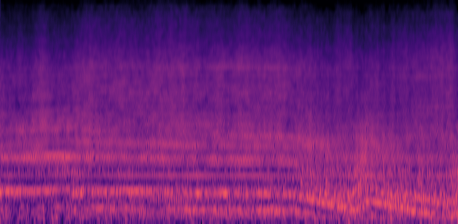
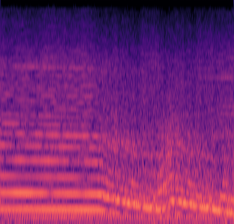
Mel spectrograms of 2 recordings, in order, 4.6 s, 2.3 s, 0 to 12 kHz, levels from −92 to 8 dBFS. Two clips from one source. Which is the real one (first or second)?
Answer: second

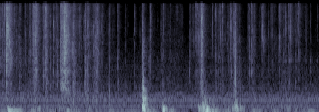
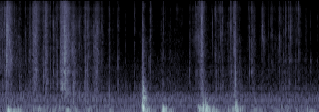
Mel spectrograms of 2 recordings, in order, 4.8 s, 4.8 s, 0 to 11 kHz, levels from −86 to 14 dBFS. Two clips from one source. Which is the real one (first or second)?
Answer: first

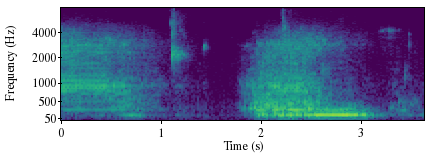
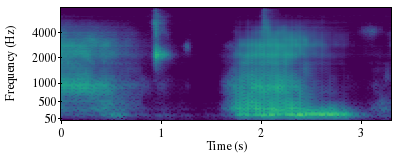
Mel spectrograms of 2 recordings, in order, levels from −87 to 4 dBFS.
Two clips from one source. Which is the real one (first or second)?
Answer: first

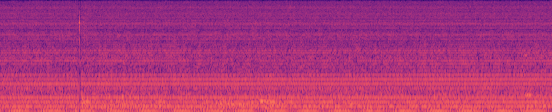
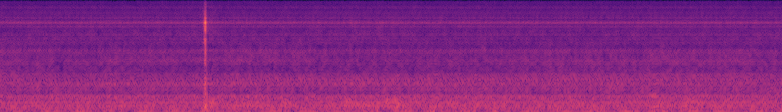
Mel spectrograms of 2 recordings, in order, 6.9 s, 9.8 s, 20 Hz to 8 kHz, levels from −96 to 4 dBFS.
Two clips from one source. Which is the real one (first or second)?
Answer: first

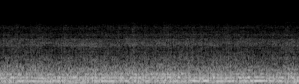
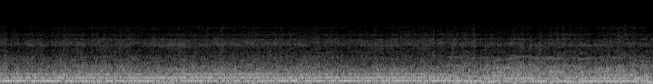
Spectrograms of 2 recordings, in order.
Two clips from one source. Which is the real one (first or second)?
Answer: second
